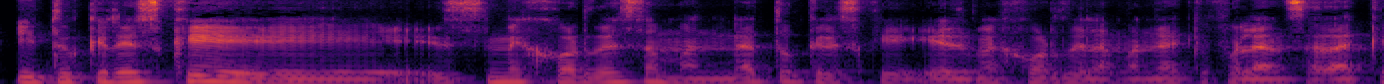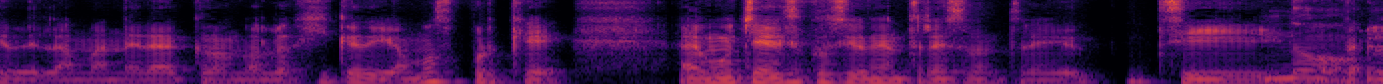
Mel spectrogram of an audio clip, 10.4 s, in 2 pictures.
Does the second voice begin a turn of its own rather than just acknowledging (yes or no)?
yes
